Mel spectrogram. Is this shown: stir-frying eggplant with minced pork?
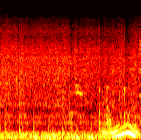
yes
